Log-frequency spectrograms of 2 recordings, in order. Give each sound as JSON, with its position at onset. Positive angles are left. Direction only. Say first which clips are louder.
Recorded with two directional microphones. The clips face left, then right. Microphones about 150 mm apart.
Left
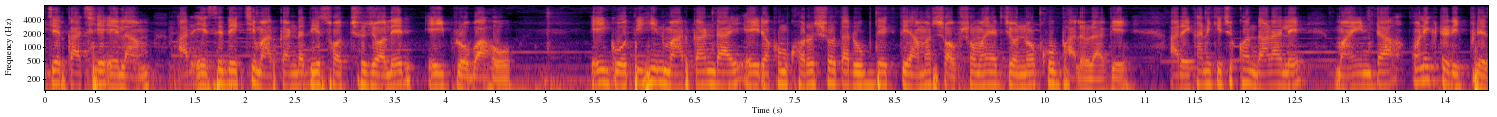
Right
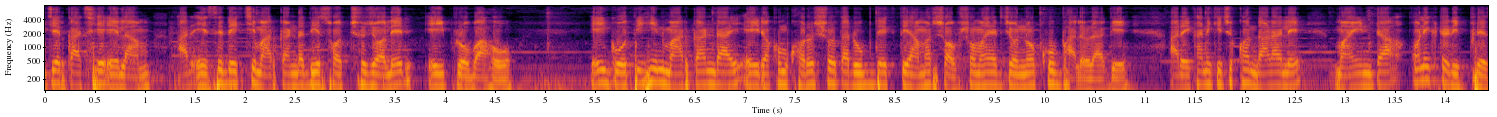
{"t": 0.0, "sound": "speech", "louder": "right 3 dB", "side_deg": -45}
